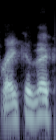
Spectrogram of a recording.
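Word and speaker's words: Reykjavík: is the only reason why I know it's pronounced rankovic is because it's the capital of the country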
